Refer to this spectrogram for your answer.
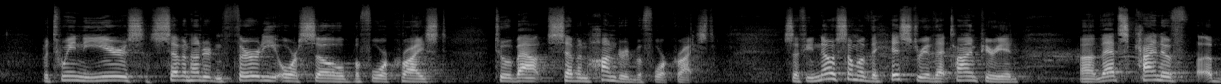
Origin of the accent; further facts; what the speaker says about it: Waukegan, Illinois, United States; born there; the day I was born in Waukegan, Illinois, there was a tornado.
